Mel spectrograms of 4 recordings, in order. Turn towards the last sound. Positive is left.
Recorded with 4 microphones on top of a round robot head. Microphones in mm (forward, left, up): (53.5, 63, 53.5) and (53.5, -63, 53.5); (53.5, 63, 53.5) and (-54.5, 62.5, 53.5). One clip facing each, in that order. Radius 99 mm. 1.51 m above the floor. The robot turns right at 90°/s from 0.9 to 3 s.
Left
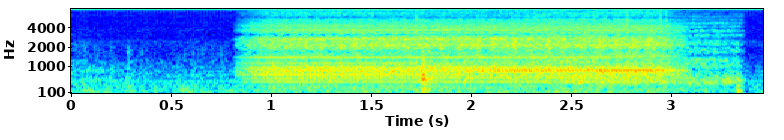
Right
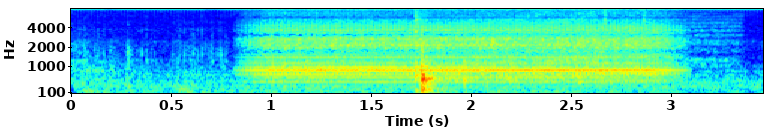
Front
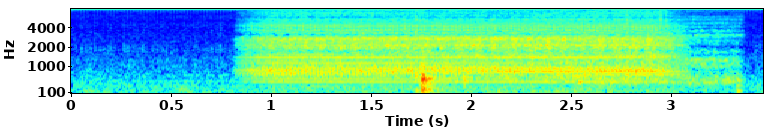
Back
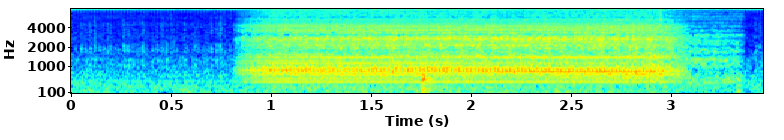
turn(degrees=65)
